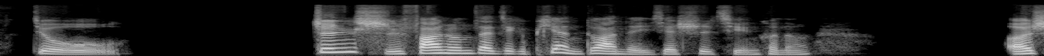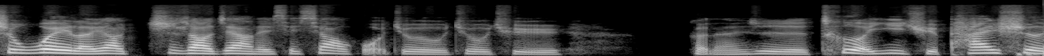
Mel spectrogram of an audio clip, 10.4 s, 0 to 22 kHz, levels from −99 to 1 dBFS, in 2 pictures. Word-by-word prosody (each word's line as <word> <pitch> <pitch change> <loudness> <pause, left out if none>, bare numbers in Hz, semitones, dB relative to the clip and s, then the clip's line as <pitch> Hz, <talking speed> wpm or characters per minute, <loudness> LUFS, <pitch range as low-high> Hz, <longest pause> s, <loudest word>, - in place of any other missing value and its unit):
就 - - -4 0.9
真 275 +2 +3
实 170 - +1
发 205 +3 +7
生 200 -1 -1
在 200 -3 +1
这 180 - -6
个 165 - -12
片 245 -2 -3
段 175 -2 +2
的 140 - -7
一 130 - -11
些 150 +2 -5
事 165 +2 -6
情， 130 -3 -11
可 150 +2 -9
能 135 +3 -13 1.0
而 - - +4
是 235 - +2
为 230 -1 +7
了 175 -2 +4
要 190 0 +3
制 200 +4 -8
造 195 -2 +5
这 190 +3 -2
样 185 -2 +3
的 155 - -4
一 - - -6
些 170 +3 -11
效 190 +1 -2
果， 160 - -10
就 150 -4 -7
就 155 +2 -9
去 135 -4 -10 0.6
可 - - -6
能 140 +2 -12
是 160 -3 -5
特 225 - +1
意 190 +4 -6
去 165 -1 -6
拍 215 +7 +1
摄 220 -2 +1
175 Hz, 240 characters per minute, -22 LUFS, 155-205 Hz, 1.0 s, 发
